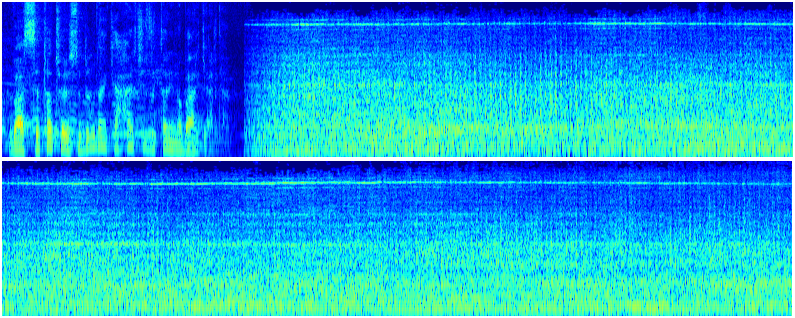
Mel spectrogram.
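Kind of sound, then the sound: vehicle, helicopter flying overhead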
